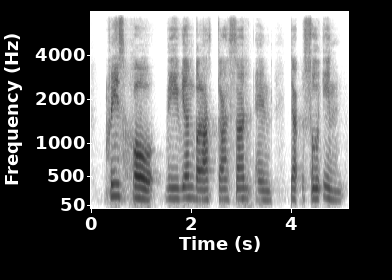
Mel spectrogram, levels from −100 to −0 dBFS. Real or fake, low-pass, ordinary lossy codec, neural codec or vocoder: fake; 7.2 kHz; none; codec, 44.1 kHz, 2.6 kbps, DAC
